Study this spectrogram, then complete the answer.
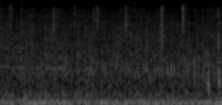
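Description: Steady rain falling in the Alaskan backcountry during a Dall sheep hunt, a soft continuous patter with scattered drops, faint and without voices.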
